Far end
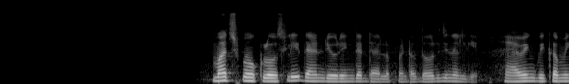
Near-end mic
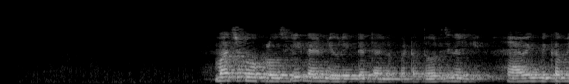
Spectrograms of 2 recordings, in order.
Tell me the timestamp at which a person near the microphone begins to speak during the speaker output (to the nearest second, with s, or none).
none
